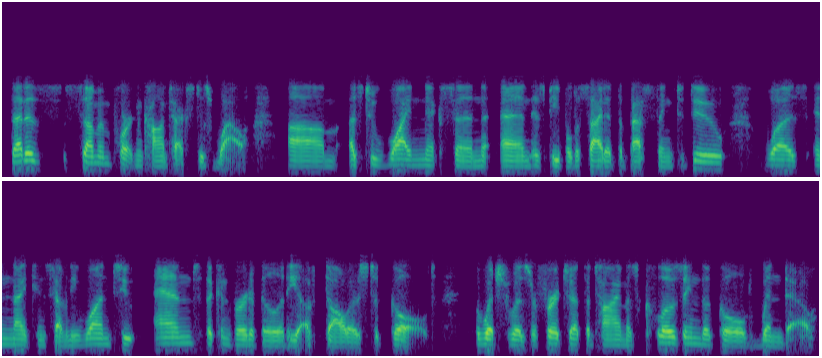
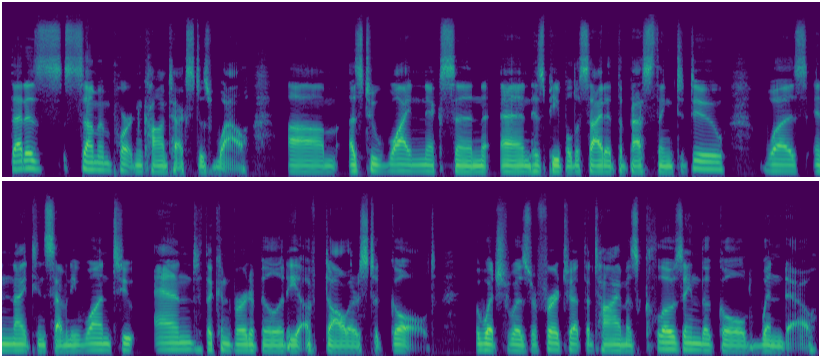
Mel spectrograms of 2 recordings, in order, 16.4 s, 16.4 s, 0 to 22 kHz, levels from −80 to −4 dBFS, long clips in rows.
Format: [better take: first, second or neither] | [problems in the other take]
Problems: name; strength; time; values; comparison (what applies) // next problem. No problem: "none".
second | phone-call audio; nothing above 3.5 kHz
